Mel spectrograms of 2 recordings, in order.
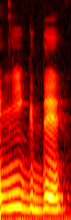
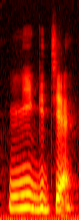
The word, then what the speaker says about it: nigdy: como aqui a segunda, é nigdy, e não nigdzie, tá?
